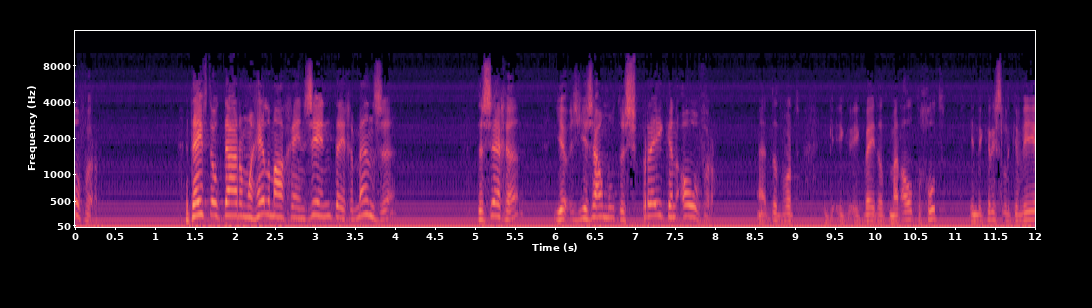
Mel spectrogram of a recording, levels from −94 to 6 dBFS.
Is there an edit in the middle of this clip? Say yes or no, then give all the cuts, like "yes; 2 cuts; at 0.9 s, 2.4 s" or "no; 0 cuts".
no; 0 cuts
